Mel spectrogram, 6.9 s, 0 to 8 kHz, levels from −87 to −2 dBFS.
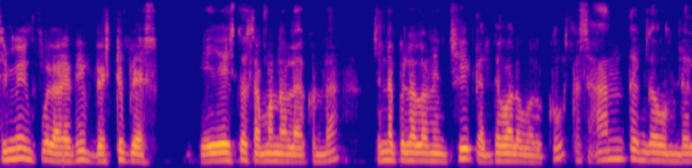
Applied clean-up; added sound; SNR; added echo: neural mask model Resemble Enhance denoiser.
